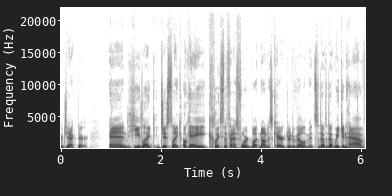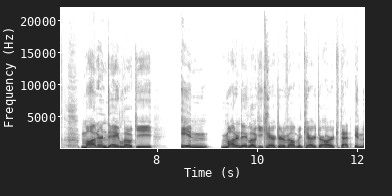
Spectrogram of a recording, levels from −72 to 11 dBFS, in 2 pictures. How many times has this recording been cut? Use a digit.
1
